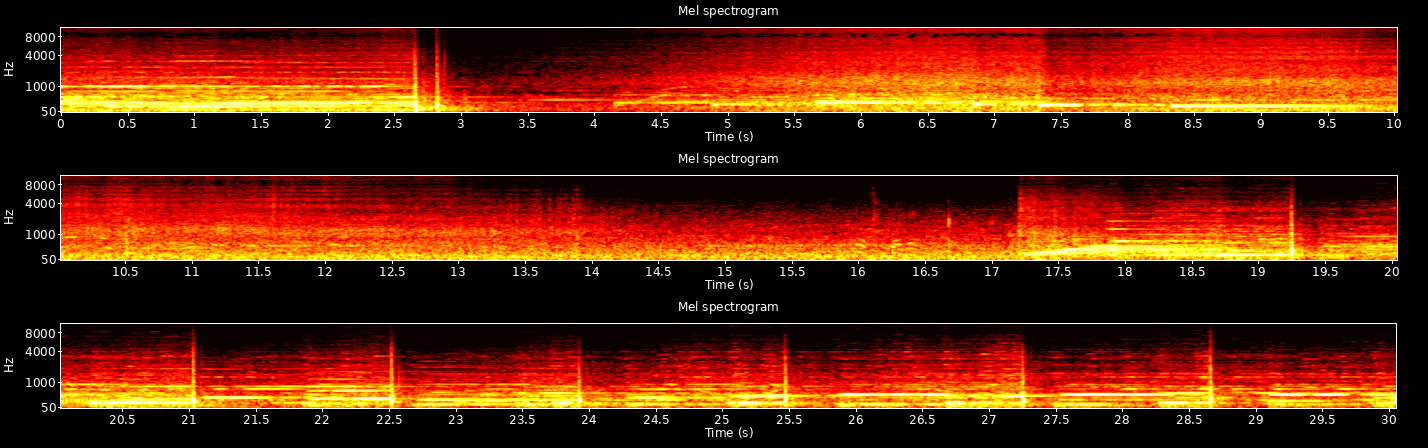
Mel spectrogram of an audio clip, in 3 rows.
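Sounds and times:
music with long low notes: 0:00.0 - 0:11.3, 0:17.2 - 0:30.0
noisy rushing sound: 0:00.0 - 0:30.0
firework bang: 0:02.6 - 0:03.3, 0:17.2 - 0:17.7, 0:19.1 - 0:19.6.

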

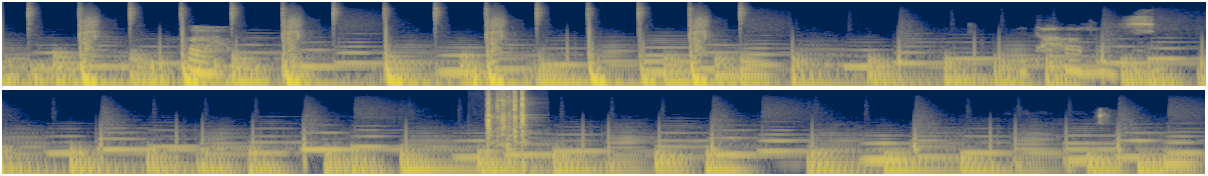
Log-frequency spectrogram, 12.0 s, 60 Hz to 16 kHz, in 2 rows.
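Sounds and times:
camera shutter burst: 0:08.4 - 0:08.8.

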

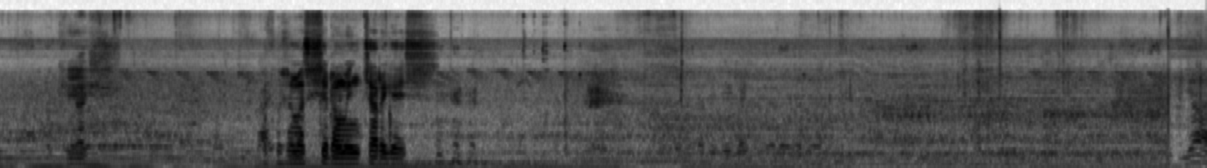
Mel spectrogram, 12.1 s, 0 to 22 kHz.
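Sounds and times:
steady low rumble: 0:00.0 - 0:11.8.

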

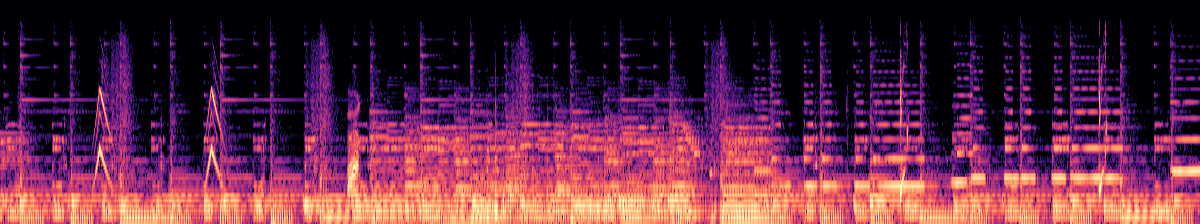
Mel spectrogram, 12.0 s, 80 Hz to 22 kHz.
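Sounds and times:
upbeat children's music: 0:00.0 - 0:12.0
rising pop sound effects: 0:08.8 - 0:09.3.

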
